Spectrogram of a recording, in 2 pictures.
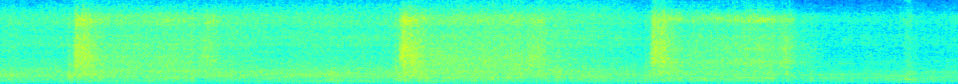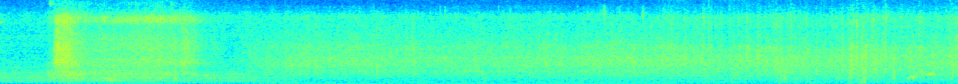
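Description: Railway track maintenance machine running steadily, with a short rush of noise four times, about every four to five seconds, over the first sixteen seconds; after that it settles into a steadier, lower hum.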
